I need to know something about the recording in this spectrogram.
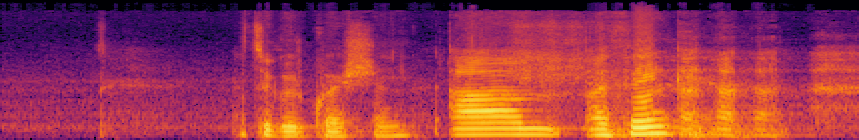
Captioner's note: Sunim Laughter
